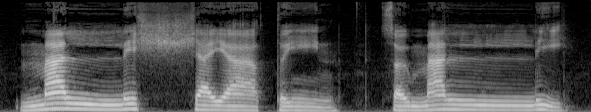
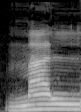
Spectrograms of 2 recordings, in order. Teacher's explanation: So the assimilation takes place without nasalization. So it's just mal.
